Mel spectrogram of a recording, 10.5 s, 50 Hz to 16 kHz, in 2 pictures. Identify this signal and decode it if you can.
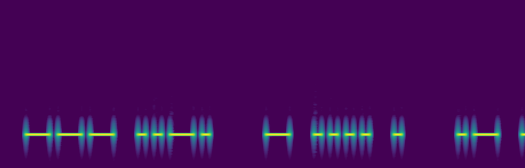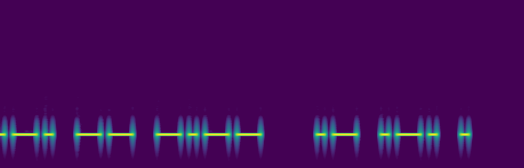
Morse code, heard as a keyed tone, about 15 wpm, 700 Hz. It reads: OF THE ARMY ARE
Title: Sentences from Top 1000 Words - Review Part 6 - 15wpm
